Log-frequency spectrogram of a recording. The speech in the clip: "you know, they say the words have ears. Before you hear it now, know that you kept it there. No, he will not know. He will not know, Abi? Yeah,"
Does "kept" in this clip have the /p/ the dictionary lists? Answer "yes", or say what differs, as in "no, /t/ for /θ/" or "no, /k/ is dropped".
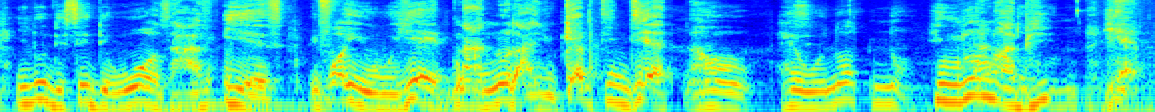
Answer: yes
